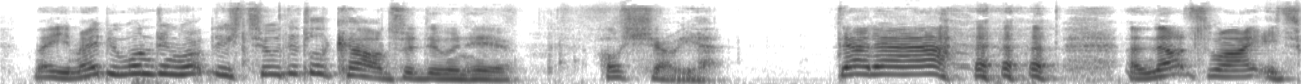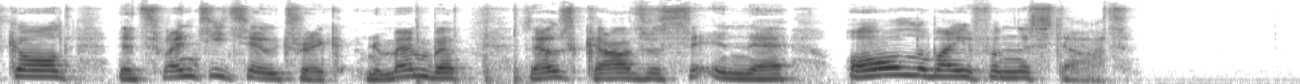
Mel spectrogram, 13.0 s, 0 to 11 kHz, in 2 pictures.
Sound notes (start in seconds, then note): 4.7 laughs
